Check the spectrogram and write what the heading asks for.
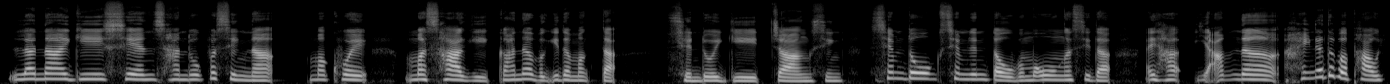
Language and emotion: Manipuri, disgusted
